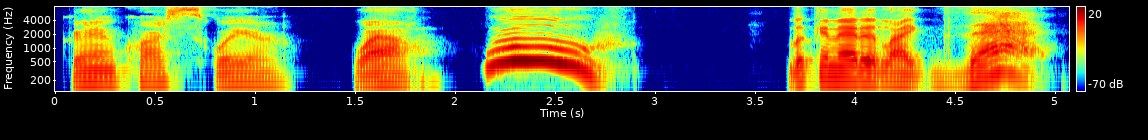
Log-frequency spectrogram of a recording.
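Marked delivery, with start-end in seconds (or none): 2.1-2.8 high, loud whoop of delight; excited whoop. Real, not acted. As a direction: let out a big thrilled woo. Excited reaction to chart aspect.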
